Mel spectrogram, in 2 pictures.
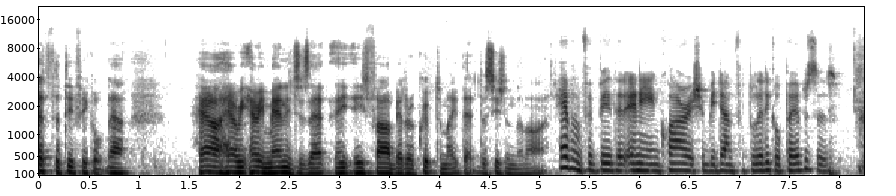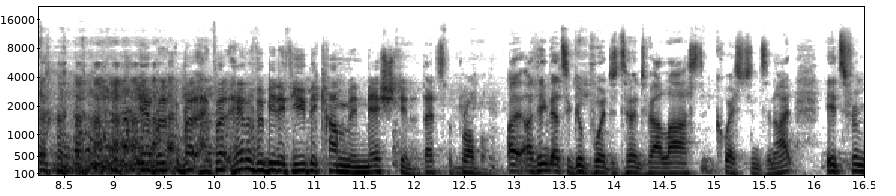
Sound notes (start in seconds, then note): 8.2 laughter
